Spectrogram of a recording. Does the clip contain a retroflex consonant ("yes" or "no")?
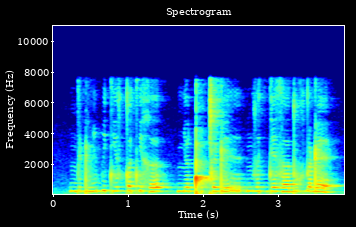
yes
